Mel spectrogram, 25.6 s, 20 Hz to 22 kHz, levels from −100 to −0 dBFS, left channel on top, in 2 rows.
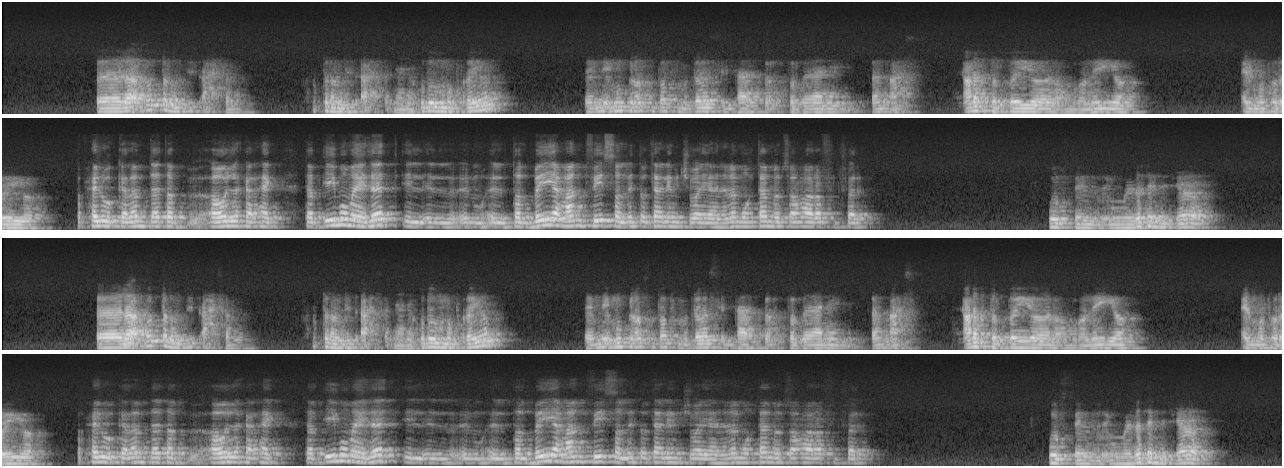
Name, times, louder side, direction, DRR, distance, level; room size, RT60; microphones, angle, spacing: voice 1, 0.9-2.4 3.2-4.9 5.8-9.0 9.6-11.3 12.4-13.1 23.3-24.9, right 1 dB, 50° right, 4 dB, 5.3 m, -23 dB
voice 2, 13.7-15.5 15.8-21.4, left 2 dB, 80° left, 8 dB, 2.6 m, -22 dB
21.5 x 12.0 x 5.3 m, 0.39 s
head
